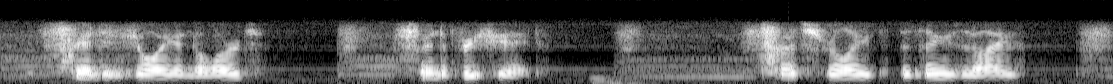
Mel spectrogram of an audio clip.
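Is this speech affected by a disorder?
Yes: ALS; first symptom twitches in chest, specialist took six to eight months to diagnose, almost six years since diagnosis; speech getting worse.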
